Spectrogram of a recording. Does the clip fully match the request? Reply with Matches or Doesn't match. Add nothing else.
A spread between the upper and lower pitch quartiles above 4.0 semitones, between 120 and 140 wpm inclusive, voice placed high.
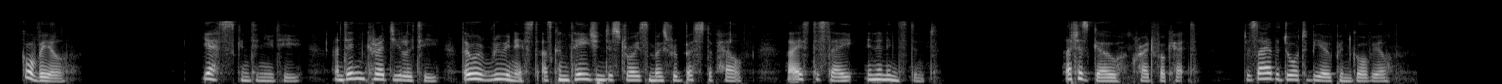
Matches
